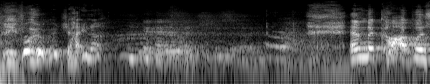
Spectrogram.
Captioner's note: laughter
